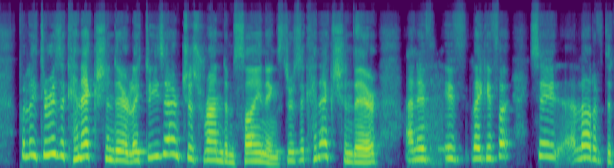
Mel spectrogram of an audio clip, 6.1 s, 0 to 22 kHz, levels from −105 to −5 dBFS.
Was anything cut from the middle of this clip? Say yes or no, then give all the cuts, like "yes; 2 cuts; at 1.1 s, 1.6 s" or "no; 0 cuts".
no; 0 cuts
